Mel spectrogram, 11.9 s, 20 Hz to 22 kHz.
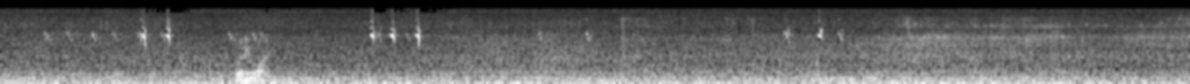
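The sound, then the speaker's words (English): A bird recorded in the field, one of a numbered series of birds, gives short, high chirps in scattered pairs and clusters, with one lower rising call early on, all over a steady low rumbling background noise. No one speaks. “Stop. We're recording bird 20 again.”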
